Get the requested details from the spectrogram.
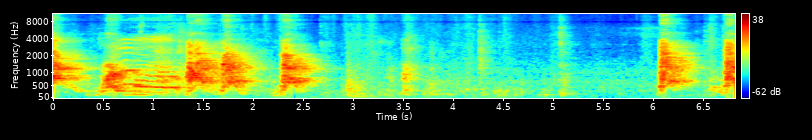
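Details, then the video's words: Golden Retriever puppies aged 8½ weeks, January 2013, Haute-Savoie, France, hop up and down giving excited, high yips and barks, impatient while their meal is prepared. "Golden Retriever Puppies looking forward to their meal"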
